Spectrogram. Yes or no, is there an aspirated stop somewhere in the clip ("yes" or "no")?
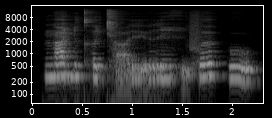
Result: yes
